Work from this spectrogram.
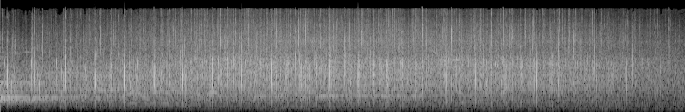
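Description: A graduation commencement crowd claps and cheers steadily, dense applause with scattered sharp claps and whoops, sustained throughout and slowly tapering toward the end.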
